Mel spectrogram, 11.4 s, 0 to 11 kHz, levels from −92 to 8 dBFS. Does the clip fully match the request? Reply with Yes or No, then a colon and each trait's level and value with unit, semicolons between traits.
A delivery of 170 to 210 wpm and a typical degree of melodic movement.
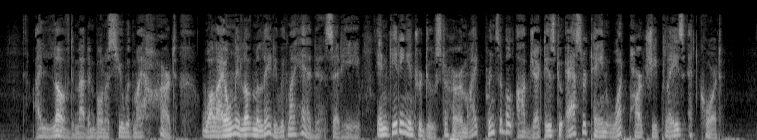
No: average, 180 wpm; wide, 7.4 semitones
